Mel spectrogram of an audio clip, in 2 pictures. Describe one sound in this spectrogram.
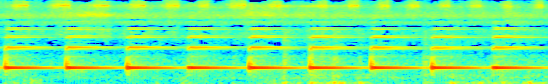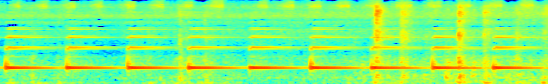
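A train rumbles closer along the tracks.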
